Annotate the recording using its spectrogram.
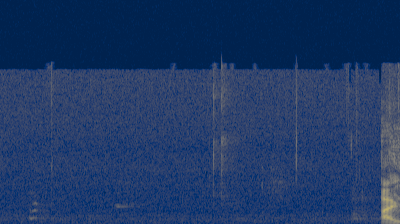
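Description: A few faint, scattered clicks from a computer keyboard and mouse as a file name is typed and a save dialog is worked, over a low background hiss.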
